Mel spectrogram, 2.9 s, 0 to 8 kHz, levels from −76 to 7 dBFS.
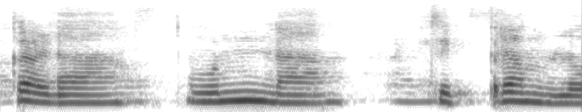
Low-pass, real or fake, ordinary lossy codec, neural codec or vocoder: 7.2 kHz; fake; AAC, 32 kbps; codec, 32 kHz, 1.9 kbps, SNAC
